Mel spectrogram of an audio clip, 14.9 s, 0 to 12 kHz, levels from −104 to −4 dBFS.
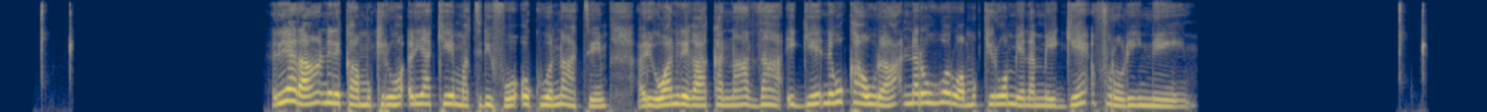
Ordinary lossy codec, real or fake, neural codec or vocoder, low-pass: Opus, 24 kbps; real; none; 10.8 kHz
